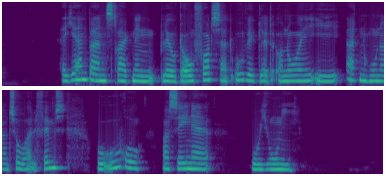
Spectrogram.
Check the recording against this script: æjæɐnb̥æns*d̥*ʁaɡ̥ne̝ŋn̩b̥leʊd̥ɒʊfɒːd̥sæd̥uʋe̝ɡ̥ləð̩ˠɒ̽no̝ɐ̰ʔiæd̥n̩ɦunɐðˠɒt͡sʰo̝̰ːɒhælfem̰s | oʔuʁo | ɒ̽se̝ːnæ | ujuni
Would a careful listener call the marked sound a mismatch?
no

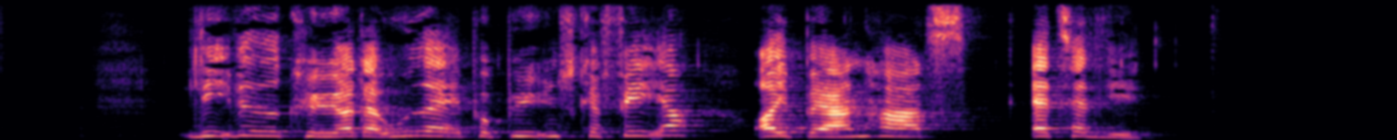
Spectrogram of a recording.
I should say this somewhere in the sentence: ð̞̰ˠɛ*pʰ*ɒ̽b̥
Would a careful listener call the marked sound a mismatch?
no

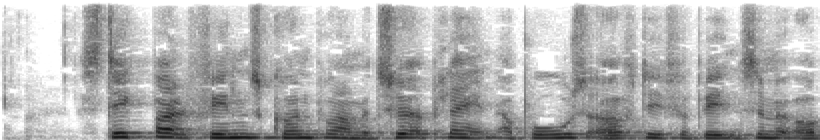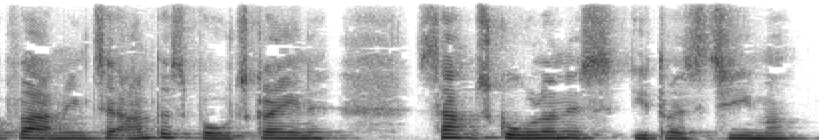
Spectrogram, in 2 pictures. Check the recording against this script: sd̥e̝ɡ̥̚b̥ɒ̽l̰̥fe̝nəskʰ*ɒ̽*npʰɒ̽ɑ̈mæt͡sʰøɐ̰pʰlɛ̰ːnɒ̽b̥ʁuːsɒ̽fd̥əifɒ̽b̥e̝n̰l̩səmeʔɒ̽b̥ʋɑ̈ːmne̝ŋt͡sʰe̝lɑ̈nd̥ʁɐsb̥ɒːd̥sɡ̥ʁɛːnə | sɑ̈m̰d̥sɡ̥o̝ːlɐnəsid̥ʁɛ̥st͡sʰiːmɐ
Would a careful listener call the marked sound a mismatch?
yes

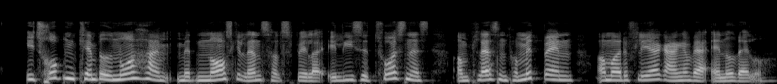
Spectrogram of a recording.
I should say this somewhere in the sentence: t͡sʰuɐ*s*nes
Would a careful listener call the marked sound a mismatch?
no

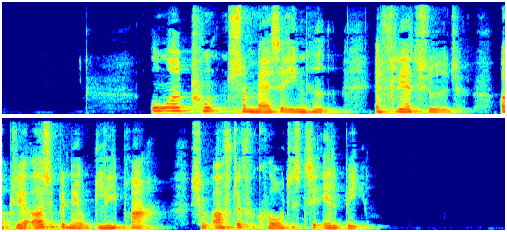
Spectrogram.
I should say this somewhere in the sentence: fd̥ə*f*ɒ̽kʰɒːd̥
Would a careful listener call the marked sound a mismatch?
no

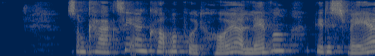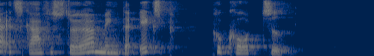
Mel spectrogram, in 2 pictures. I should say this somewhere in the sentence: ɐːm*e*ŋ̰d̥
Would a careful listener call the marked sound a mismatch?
no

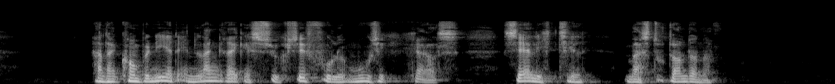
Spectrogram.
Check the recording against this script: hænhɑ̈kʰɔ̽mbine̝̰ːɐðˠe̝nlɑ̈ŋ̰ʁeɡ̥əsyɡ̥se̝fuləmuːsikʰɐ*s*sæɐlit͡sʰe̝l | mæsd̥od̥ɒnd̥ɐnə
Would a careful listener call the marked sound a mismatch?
no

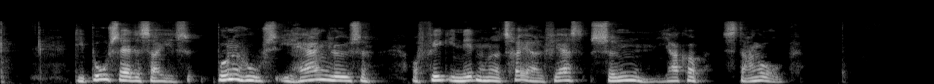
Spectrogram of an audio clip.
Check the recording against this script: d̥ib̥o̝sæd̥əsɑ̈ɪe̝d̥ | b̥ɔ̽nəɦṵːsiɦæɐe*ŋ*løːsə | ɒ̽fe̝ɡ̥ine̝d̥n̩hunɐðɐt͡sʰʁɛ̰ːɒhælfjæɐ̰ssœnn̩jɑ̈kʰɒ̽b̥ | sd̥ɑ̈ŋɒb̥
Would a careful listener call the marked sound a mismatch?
no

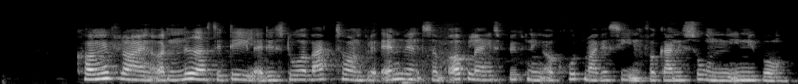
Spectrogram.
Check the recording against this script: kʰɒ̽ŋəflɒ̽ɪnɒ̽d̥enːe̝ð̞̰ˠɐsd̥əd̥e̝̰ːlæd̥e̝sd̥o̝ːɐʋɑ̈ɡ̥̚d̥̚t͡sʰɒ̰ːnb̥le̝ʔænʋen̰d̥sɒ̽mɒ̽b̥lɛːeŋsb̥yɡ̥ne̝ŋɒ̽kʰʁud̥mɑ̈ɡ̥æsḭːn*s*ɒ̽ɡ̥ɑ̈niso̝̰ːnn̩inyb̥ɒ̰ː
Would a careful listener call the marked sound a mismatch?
yes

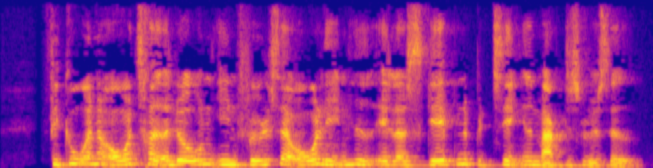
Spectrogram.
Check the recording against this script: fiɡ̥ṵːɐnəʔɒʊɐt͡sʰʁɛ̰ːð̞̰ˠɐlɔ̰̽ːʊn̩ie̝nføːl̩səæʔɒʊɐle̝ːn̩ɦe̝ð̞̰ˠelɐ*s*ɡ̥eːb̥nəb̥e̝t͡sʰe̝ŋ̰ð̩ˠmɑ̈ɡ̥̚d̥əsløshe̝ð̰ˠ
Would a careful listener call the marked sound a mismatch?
no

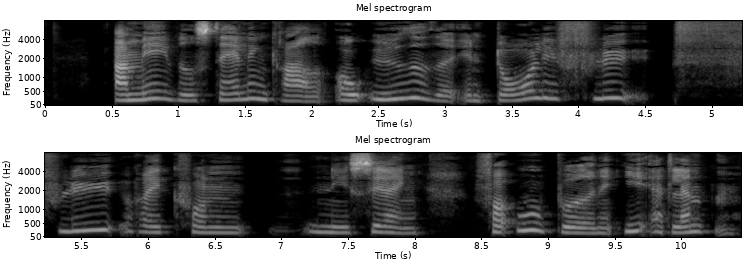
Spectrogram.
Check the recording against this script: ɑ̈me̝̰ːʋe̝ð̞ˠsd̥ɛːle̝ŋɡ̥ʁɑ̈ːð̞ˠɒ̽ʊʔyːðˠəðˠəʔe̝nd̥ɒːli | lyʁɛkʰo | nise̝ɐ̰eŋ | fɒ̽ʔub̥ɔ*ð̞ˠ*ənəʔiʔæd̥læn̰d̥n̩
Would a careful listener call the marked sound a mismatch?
no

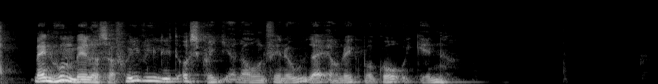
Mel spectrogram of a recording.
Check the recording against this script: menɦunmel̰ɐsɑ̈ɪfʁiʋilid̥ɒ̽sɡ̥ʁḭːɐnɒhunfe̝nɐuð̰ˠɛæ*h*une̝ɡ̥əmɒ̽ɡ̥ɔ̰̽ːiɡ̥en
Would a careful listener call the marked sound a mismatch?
no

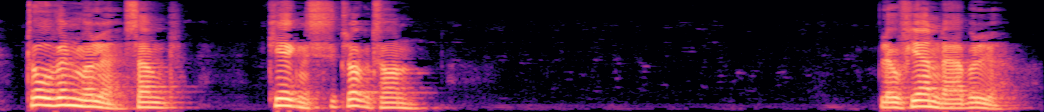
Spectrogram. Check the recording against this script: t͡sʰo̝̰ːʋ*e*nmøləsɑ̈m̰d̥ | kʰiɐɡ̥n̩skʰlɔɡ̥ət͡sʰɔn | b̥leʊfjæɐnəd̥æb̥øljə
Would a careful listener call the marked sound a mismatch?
no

